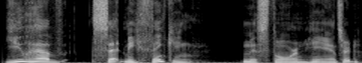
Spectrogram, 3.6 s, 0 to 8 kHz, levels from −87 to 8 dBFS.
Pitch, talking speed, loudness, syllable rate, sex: 140 Hz, 150 wpm, -20 LUFS, 4.3 syllables/s, male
